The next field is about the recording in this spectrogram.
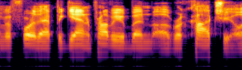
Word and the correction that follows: Rocchio: Is it Rocchio? It's Rocchio, right? – Rocchio. I'm sorry. Yeah, Rocchio.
